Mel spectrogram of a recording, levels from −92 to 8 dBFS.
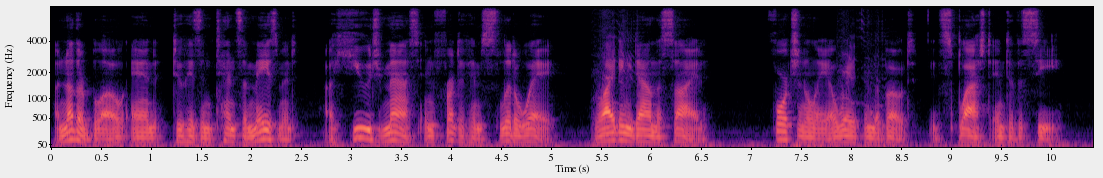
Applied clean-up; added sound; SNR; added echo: neural separator model SepFormer DNS4.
